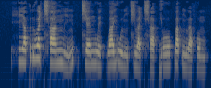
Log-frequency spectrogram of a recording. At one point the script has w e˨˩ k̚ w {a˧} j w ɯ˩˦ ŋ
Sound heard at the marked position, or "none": a˦˥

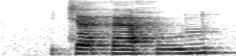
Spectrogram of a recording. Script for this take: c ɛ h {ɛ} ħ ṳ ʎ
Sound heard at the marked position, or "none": ɛ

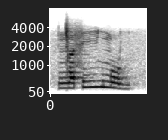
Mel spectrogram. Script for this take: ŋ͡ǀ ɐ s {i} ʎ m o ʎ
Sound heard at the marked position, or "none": iː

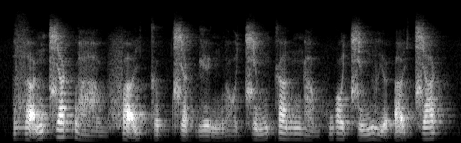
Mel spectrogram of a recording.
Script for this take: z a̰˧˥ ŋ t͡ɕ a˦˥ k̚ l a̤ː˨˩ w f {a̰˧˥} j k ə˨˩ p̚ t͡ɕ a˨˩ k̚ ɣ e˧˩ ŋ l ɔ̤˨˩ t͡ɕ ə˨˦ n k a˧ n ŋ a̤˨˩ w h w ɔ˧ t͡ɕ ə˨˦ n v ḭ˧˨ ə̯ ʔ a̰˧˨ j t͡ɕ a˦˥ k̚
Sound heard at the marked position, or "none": a̰˧˥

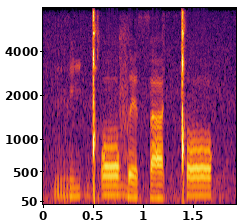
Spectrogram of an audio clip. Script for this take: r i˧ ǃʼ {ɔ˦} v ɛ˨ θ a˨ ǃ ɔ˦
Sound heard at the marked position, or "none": ɔ˦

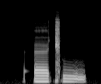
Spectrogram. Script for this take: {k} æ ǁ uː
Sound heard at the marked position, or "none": ʔ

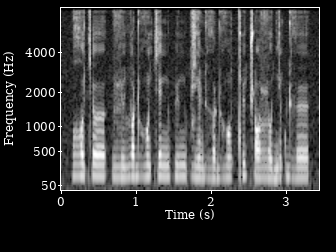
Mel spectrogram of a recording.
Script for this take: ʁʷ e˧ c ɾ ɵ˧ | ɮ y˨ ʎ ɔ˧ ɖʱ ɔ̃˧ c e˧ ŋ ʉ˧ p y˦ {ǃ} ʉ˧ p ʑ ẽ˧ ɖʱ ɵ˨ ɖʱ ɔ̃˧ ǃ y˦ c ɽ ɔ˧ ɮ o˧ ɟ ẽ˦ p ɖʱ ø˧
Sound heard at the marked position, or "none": ŋ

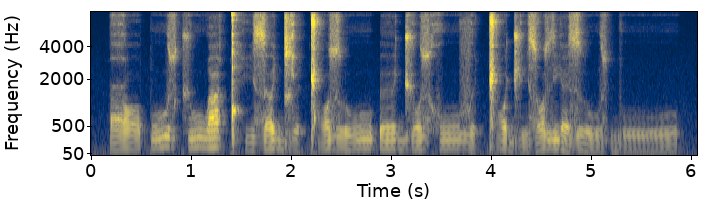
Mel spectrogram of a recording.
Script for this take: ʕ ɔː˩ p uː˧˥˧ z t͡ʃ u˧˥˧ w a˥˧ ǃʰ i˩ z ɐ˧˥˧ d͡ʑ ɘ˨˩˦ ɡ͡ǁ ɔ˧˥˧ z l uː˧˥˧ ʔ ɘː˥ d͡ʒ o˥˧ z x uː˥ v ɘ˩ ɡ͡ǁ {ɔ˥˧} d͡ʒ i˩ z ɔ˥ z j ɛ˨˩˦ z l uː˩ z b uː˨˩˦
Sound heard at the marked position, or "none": ɔ˥˧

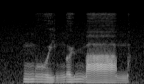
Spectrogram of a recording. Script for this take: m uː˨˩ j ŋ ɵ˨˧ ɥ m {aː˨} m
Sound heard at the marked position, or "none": aː˨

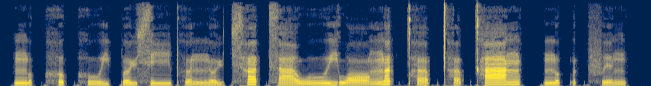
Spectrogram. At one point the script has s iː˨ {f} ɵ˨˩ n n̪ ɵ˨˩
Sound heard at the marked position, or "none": pʰ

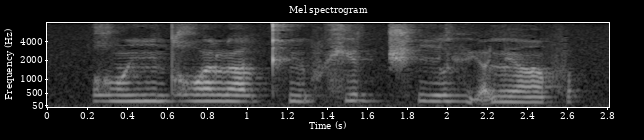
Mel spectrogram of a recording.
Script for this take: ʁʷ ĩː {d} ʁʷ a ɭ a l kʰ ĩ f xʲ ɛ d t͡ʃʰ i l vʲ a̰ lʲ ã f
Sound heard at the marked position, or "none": d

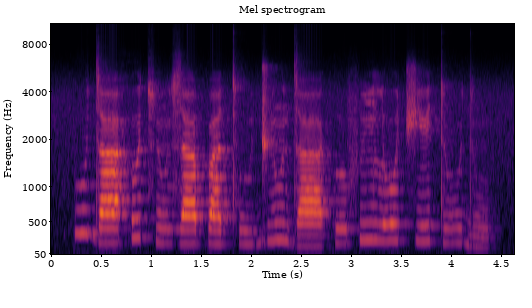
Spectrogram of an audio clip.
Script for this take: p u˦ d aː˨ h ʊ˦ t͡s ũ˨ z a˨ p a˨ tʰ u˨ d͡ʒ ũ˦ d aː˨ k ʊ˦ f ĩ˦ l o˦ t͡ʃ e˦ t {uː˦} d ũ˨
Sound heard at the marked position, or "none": uː˦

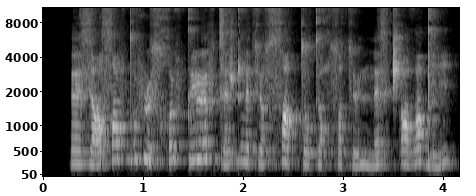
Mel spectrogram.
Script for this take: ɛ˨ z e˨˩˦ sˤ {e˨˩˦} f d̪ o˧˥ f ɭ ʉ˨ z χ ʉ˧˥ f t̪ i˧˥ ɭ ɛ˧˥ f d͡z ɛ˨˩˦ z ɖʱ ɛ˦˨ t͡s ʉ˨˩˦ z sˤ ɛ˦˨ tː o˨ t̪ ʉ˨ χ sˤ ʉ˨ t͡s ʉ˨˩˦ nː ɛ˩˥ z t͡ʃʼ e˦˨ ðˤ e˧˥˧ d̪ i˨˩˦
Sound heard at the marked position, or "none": e˧˥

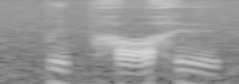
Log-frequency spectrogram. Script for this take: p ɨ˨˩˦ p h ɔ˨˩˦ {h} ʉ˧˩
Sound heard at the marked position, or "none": h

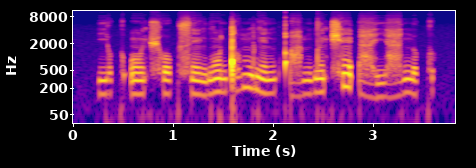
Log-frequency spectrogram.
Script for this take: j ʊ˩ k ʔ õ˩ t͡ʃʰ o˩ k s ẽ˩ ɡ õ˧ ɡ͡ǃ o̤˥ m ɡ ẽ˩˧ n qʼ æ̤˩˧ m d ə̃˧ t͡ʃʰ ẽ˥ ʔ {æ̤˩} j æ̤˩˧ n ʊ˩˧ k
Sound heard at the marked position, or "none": æ̤˩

